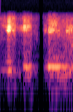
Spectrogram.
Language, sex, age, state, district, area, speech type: Gujarati, male, 18-30, Gujarat, Aravalli, urban, conversation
